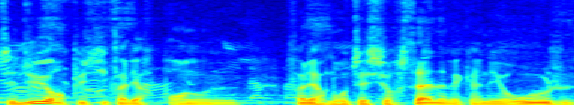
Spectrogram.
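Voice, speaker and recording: Over noticeable background noise, a man with a very deep, low voice speaks at a very fast pace. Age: 50s. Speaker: film director and actor. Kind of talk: interview. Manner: halting, repeats words.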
